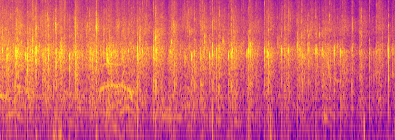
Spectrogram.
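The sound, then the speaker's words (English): Audience applause welcomes a guest speaker to the stage: dense, continuous clapping that stays loud and steady from start to finish over about eight seconds. “Why don't you give him a warm, rousing welcome as he comes today?”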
